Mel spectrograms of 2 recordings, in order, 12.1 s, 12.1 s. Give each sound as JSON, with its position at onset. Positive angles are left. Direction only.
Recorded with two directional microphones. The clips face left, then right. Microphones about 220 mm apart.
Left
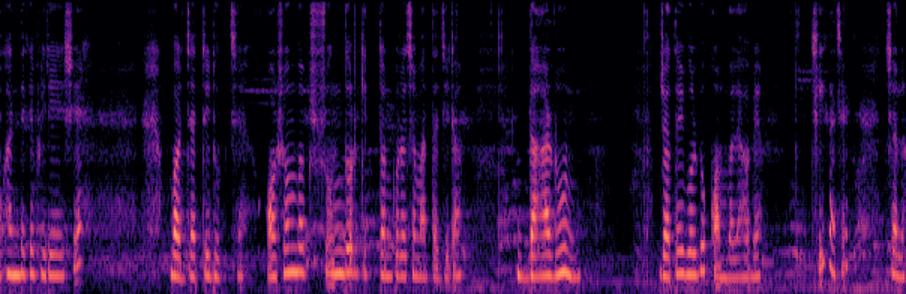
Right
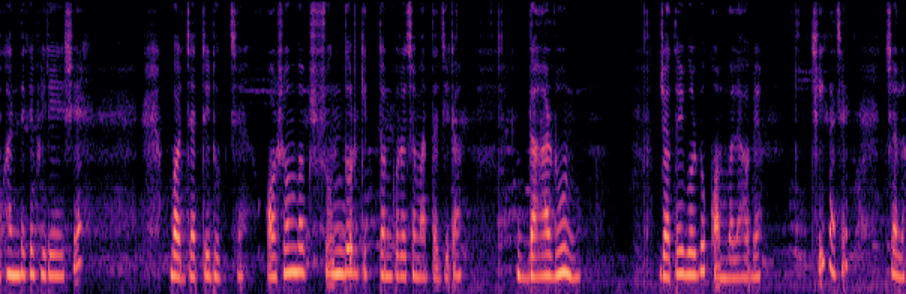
{"t": 0.0, "sound": "a woman's voice", "side_deg": -30}
{"t": 8.8, "sound": "a woman's voice", "side_deg": -30}
{"t": 10.6, "sound": "a sound", "side_deg": -35}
